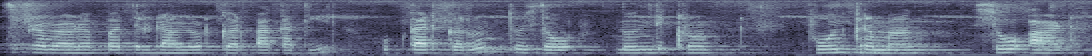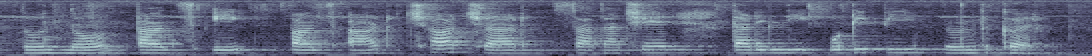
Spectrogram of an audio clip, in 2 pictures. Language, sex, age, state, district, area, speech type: Goan Konkani, female, 18-30, Goa, Salcete, rural, read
